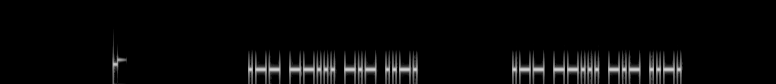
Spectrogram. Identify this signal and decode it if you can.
Morse code, heard as a keyed tone, about 34 wpm, 700 Hz. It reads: W7KF W7KF
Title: Easy Call Signs Repeated 2x - 35wpm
